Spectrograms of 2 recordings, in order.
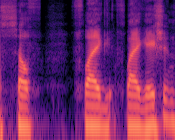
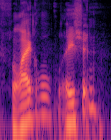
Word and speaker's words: flagellation: They get themselves so involved in their poor performance in a kind mental self-flagation.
